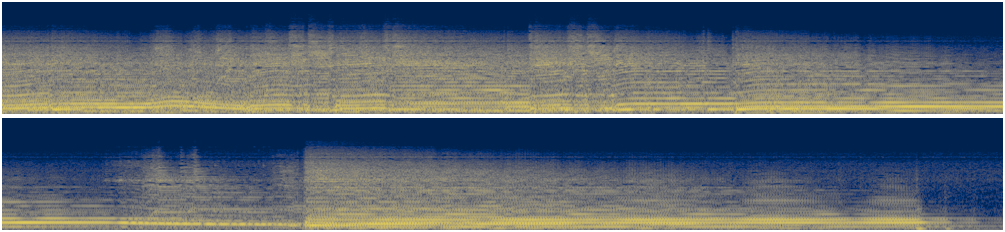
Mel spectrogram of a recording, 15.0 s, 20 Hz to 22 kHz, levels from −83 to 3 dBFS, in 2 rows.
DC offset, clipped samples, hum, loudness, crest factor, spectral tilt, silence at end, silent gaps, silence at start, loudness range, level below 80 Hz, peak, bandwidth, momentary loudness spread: under 0.1%; under 0.1%; none; -13 LUFS; 10 dB; -7 dB/octave; 0.2 s; none; 0 s; 2 LU; -36 dBFS; -2 dBFS; 7.8 kHz; 4 LU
